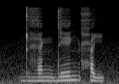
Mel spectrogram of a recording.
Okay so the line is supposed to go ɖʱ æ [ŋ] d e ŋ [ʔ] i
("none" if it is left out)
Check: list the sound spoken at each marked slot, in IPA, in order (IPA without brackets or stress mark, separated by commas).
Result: ŋ, ħ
